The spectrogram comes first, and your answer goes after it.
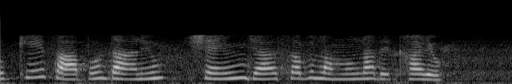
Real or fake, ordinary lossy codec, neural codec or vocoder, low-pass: fake; AAC, 16 kbps; codec, 16 kHz in and 24 kHz out, 0.9 kbps, LongCat-Audio-Codec, fine tuned four codebook decoder; 7.2 kHz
